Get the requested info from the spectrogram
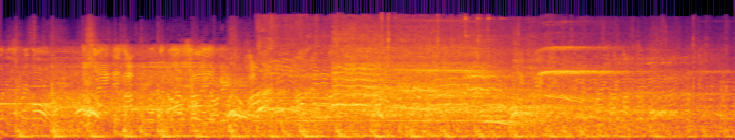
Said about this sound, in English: And these days, it has acquired the trappings of European fandom. We have ultras, we have music, we have drums, and we have some of the most intense crowds seen anywhere in Asia.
